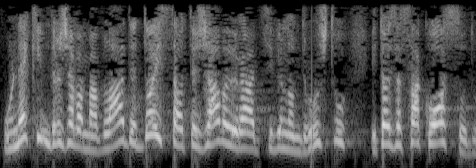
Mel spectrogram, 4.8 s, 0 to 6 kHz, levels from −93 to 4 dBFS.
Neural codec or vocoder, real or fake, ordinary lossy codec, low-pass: none; real; none; 5.4 kHz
